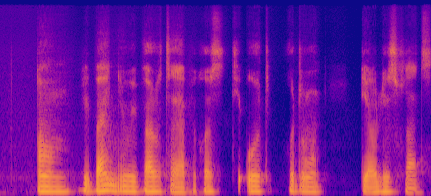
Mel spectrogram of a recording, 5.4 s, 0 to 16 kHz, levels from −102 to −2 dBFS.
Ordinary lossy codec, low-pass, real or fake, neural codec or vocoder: none; 14.4 kHz; fake; autoencoder, 48 kHz, 32 numbers a frame, DAC-VAE, trained on Japanese speech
